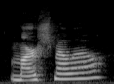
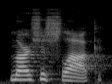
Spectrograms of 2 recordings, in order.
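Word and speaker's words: Marsaxlokk: And I'm wondering, the town that they call Marshmallow, and you said yes, that's exactly how Americans would pronounce it. Yeah. Yeah. What's it actually called? Marcia Schlock. And I'm saying that with a little bit of like an American accent too.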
